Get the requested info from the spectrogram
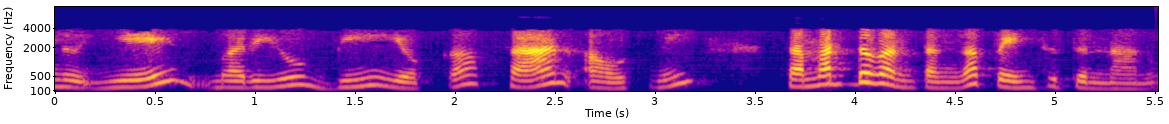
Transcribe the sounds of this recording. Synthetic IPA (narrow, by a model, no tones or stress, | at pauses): nenueːmɐɾijubiːjɔkːɐpʰaːnɐwʈni | sɐmɐɾd̪ʱɐʋɐnt̪ɐŋɡaːpe̞ɲt͡ʃut̪unːaːnu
